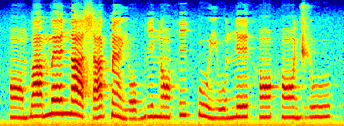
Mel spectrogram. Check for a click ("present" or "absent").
absent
